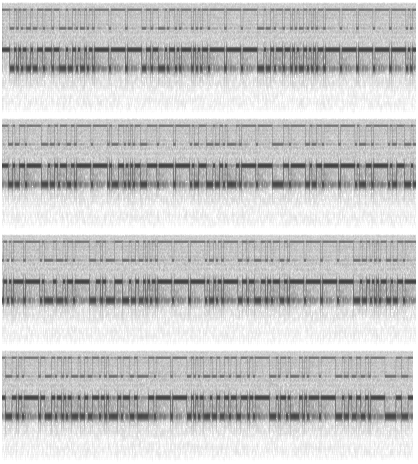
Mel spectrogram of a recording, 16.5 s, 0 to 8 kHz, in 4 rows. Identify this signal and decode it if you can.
RTTY (45.45 baud, 850 Hz shift), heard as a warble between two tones, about 1700 Hz centre, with room echo. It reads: … DPHXY QSYXL UZYMB ETLZB XEHNO RDPNU YLNAJ CEUTR PCHEX …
